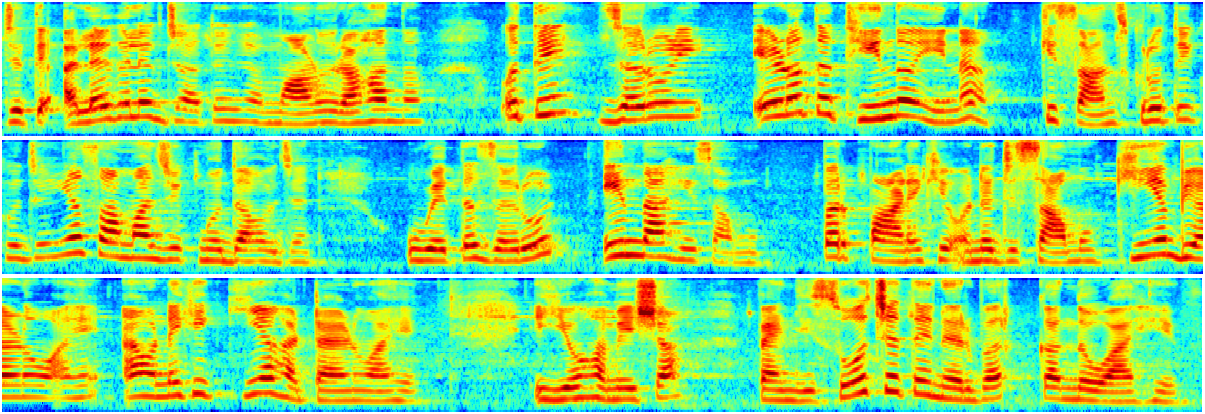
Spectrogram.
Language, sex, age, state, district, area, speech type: Sindhi, female, 18-30, Gujarat, Kutch, urban, spontaneous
